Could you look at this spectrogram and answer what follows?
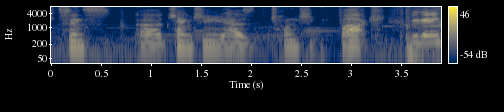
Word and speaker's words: Shang-Chi: So you gotta say Sean and then say Shang-Chi. Sean. Shang-Chi.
